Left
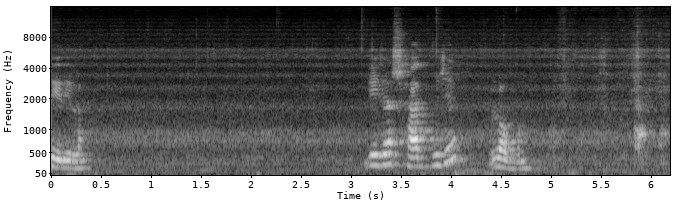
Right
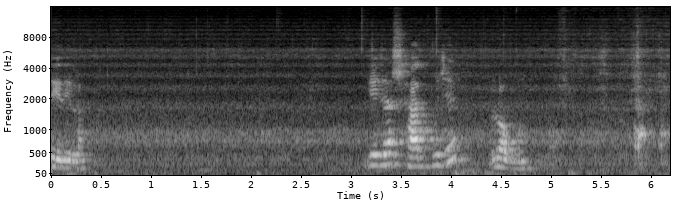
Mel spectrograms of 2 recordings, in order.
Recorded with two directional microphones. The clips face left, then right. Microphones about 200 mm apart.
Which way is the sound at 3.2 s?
40° left (ahead or behind).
